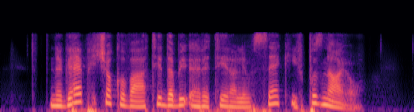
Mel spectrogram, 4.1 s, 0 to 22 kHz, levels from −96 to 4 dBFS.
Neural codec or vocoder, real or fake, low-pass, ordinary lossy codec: codec, 16 kHz, 0.5 kbps, X-Codec, WavLM features, trained on Multilingual LibriSpeech; fake; 7.2 kHz; none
